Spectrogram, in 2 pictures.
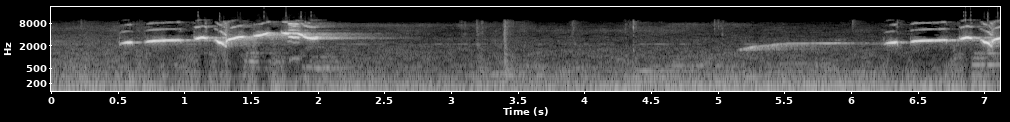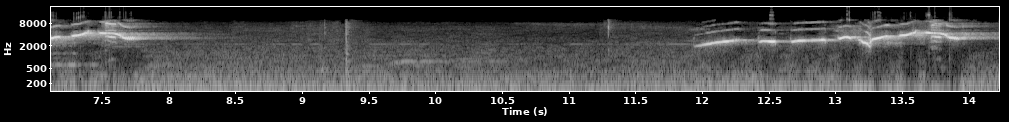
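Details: Oriental magpie-robin singing in the ngeriwik style, said to excite the female: three loud bursts of rapid, high, warbling whistles about six seconds apart, with a single slurred rising whistle between, over a low steady hum.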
